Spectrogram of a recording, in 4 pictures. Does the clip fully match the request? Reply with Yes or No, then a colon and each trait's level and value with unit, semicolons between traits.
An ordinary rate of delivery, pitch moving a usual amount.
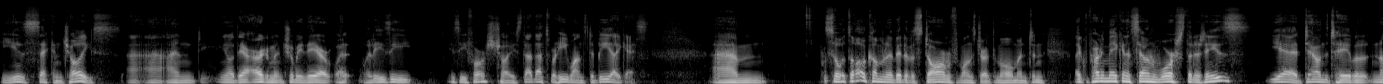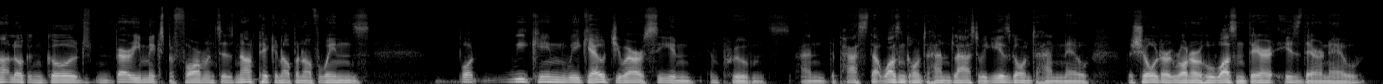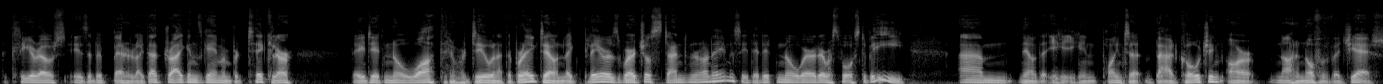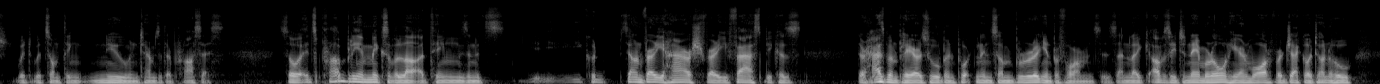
No: fast, 230 wpm; average, 3.7 semitones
